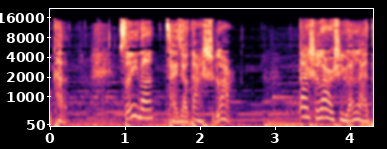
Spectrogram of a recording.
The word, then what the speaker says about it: 大栅栏: 比如说前门外的大石烂是极为著名的闹市，俗称大石烂。那为什么要叫大石烂呢，而不叫大栅栏？其实啊，经过考究，它的读音呢属于地名的特殊读音，历史悠久的大石烂读法呢属于保留古音的读法。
